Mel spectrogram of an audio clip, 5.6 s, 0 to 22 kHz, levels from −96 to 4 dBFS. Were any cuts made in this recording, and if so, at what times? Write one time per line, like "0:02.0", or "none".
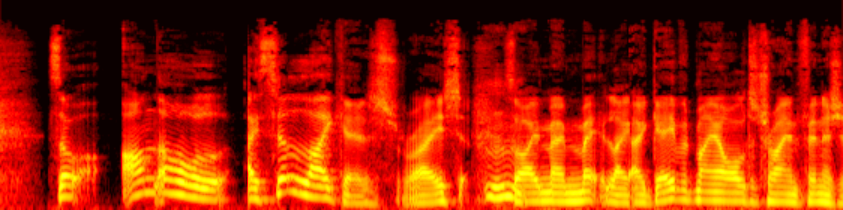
0:03.1
0:04.2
